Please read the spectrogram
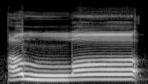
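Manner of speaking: اللہ drawn out with thick ل; heavy lam. Shown as a demonstration. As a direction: fill the ل of اللہ. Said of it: "اس کو موٹا پڑھیں". (اللہ کا لام موٹا)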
